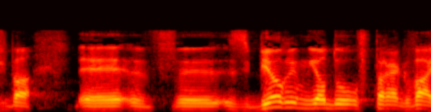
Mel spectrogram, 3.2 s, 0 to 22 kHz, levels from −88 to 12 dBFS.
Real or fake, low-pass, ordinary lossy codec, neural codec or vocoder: real; 7.2 kHz; none; none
